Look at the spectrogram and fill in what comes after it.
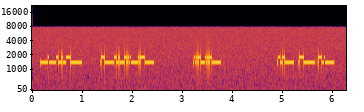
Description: TTY/TDD text telephone tones (45.45 baud Baudot), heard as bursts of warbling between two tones, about 400 Hz shift, 1600 Hz centre. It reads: COMPRESSION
